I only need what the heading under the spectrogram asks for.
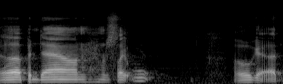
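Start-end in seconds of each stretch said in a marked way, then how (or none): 1.3-2.8 put-on, low, soft, queasy sick-to-the-stomach moan. Retelling getting sick on a ride as an adult, acting out past queasiness. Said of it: "My stomach just starts doing somersaults".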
